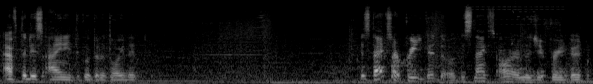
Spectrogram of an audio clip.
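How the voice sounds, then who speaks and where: A man's voice: on the low side, brisk, distant mic, over music. A man from Malaysia, hosting a watch party stream and chatting casually with his viewers, reading out their comments. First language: English. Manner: chatty and offhand, reads out chat comments.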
